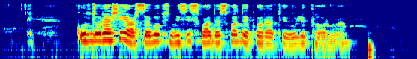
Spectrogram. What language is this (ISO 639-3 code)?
kat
